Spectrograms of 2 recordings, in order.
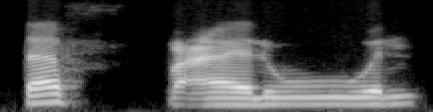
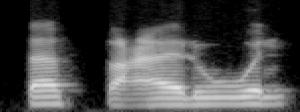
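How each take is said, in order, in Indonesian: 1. Bunyi f jelas dan terdengar tegas. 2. Bunyi f lemah dan tidak jelas. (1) "Harusnya apa? ... Harus jelas" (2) "tapi bacanya taf'alun"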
